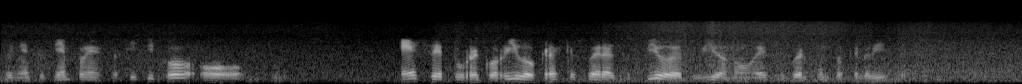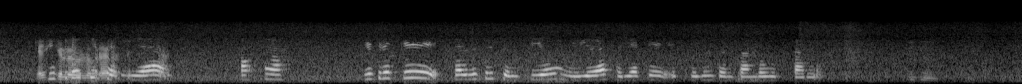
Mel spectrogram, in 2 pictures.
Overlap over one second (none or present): present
